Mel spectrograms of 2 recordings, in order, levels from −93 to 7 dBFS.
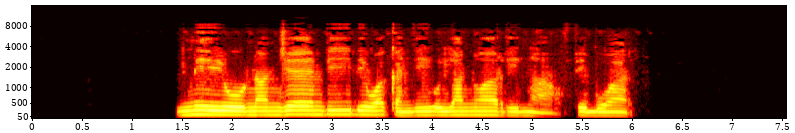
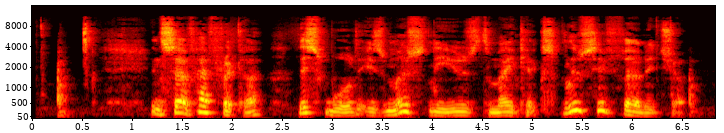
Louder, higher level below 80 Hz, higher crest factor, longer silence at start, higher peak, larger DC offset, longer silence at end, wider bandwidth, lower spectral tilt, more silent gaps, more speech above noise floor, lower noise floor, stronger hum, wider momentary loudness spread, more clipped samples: first, -14 LUFS vs -24 LUFS; first, -58 dBFS vs -64 dBFS; second, 14 dB vs 20 dB; first, 1.45 s vs 0.1 s; first, 0 dBFS vs -6 dBFS; neither; first, 1.6 s vs 0.2 s; second, 8.8 kHz vs 11.5 kHz; first, -7 dB/octave vs -3 dB/octave; neither; first, 75 dB vs 22 dB; first, -88 dBFS vs -47 dBFS; neither; second, 11 LU vs 17 LU; neither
